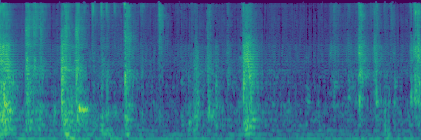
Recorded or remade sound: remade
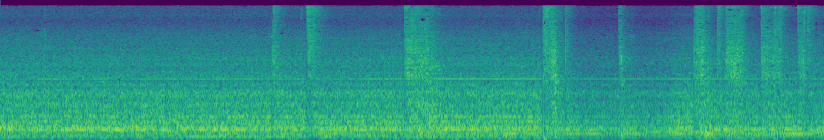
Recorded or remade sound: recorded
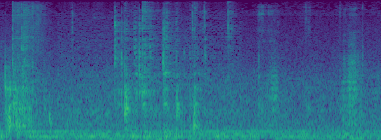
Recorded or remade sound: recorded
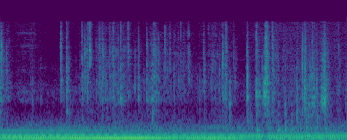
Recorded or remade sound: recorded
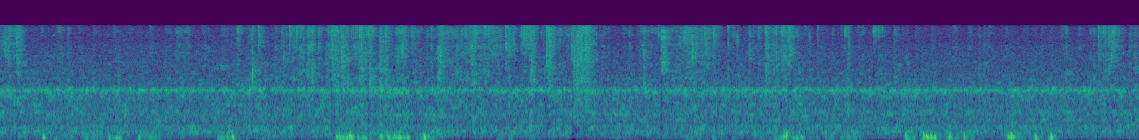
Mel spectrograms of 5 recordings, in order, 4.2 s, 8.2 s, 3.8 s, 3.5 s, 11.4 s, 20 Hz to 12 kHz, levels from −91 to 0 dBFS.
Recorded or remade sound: recorded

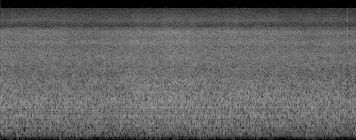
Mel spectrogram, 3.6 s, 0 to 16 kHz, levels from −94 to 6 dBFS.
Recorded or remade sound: remade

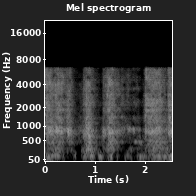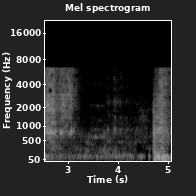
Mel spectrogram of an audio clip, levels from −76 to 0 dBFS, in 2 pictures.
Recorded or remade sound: remade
